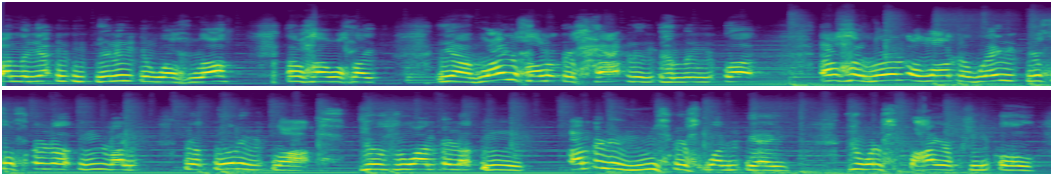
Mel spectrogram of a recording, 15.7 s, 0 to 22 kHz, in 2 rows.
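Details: 21-year-old man with a very rare syndrome affecting face, eyes, fingers and throat; palate and throat surgeries not fully successful, further surgery hoped for; hypernasal speech with imprecise articulation from palatal involvement.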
